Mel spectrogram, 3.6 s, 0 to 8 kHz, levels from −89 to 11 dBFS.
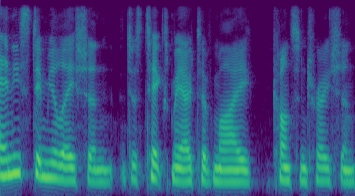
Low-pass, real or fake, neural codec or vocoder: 7.2 kHz; real; none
